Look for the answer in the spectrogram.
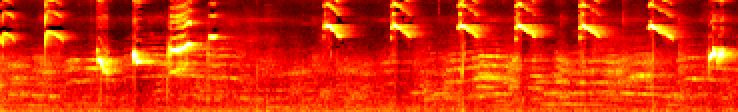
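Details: Greater green leafbird in fighting form gives loud, sharp high-pitched squeaky notes in pairs, repeated roughly every second, mixed with softer chattering and brief whistled phrases.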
